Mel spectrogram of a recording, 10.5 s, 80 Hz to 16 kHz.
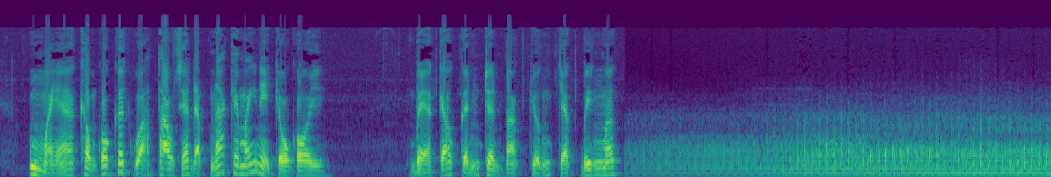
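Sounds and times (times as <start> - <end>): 
speech: 0.3 - 3.3, 4.1 - 6.4
helicopter rotor blades thrumming: 6.2 - 10.4.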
